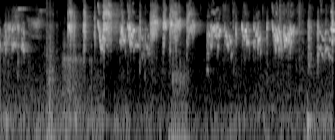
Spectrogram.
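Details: Pet budgerigars chirp in quick, bright twittering phrases mixed with scratchier squawks, the chatter pausing briefly twice.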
